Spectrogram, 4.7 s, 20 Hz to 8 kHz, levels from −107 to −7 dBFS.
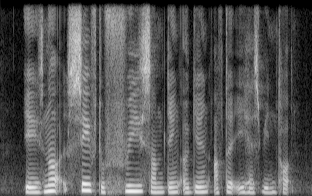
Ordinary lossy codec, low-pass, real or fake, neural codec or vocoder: none; none; real; none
